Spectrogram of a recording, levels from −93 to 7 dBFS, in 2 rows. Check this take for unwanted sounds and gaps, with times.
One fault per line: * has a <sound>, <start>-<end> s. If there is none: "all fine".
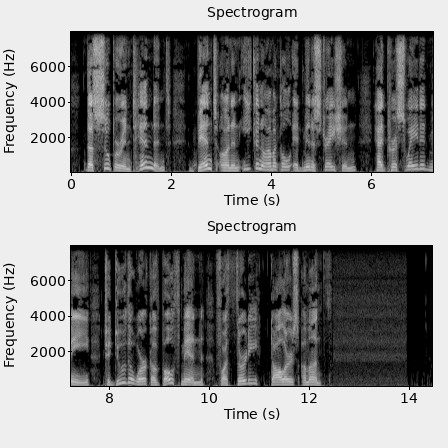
all fine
